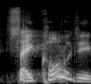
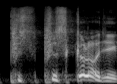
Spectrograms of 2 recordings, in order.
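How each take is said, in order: First: The initial p sound is silent. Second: The initial p sound is pronounced. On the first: The speaker calls it right. "psychology 그러죠" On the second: The speaker calls it wrong. "psychology 그러지 않죠?"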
